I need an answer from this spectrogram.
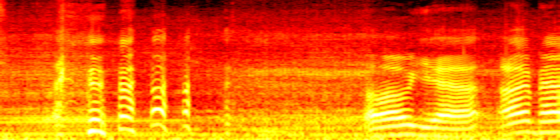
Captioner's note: laughs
